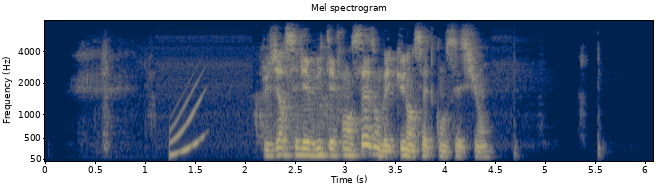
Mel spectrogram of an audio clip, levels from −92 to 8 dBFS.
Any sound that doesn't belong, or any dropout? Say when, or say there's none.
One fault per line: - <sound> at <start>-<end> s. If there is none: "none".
- chirp at 1.2-1.7 s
